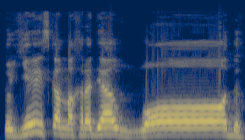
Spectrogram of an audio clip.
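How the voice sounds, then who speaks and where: A man teaching Quran recitation in a lecture, patiently repeating points and stretching out letter sounds to demonstrate them, with a reassuring tone. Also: high-pitched. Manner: reassuring and encouraging. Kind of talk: classroom lecture with slides.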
